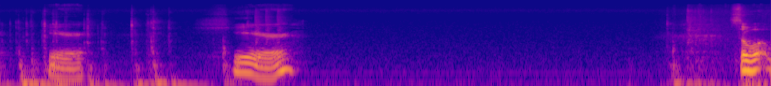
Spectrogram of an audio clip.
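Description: A man speaks calmly and thoughtfully into a close microphone.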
